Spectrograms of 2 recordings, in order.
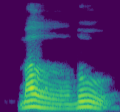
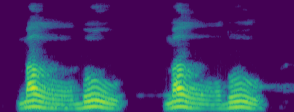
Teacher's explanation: Ya, jadi yang harusnya dibacanya rikhwah, ya kan? Ghain itu sifatnya rikhwah atau rakhwah. Itu suara yang mengalir.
